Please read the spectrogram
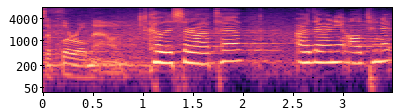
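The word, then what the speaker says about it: chelicerata: Caliceratta, are there any alternate pronunciations? There's Calicerata, Calicerata.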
